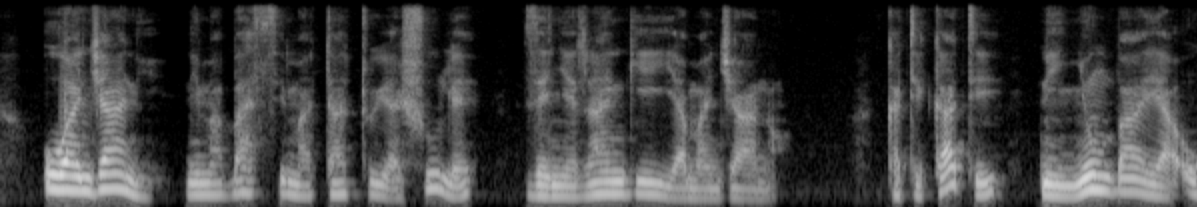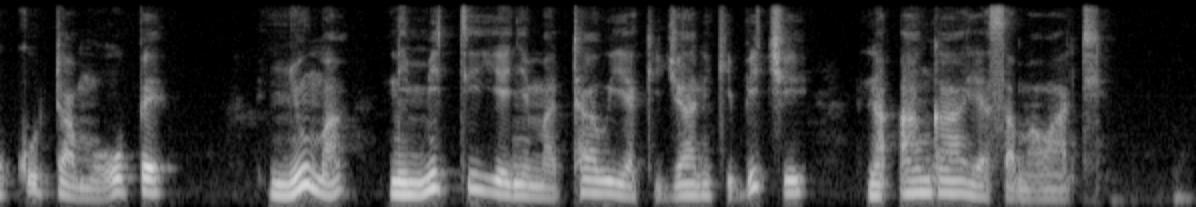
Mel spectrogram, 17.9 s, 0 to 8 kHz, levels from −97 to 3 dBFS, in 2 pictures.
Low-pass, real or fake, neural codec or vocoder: 7.2 kHz; real; none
